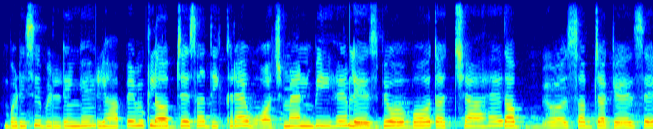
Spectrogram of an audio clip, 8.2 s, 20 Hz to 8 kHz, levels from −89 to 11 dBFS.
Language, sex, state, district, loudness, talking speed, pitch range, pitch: Hindi, female, Maharashtra, Aurangabad, -22 LUFS, 175 wpm, 240-265 Hz, 250 Hz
